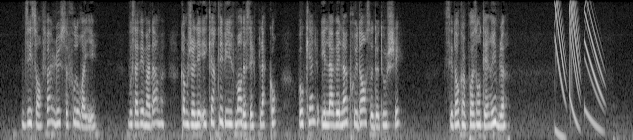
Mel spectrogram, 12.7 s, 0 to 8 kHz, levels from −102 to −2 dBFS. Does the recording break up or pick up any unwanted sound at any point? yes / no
yes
